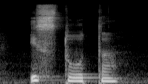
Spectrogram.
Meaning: being, creature
- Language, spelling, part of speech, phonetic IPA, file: Ukrainian, істота, noun, [iˈstɔtɐ], Uk-істота.ogg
